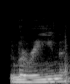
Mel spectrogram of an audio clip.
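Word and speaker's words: Larine: do you spell that name Laureen l-a-r-i-n-e and does anyone have Nora and Wu on their team l-a-r-i-n-e yeah like latrine both in r okay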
